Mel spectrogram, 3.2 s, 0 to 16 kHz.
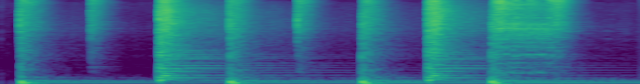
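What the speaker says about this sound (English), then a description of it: "so if you play the same groove that we played in bar 9 with the open hi-hat on the end of 4, it sounds like this" A drum groove with an open hi-hat on the and of four: sharp kick and snare hits in a steady pattern with a sizzling open hat ringing out, close and solo, no talk.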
